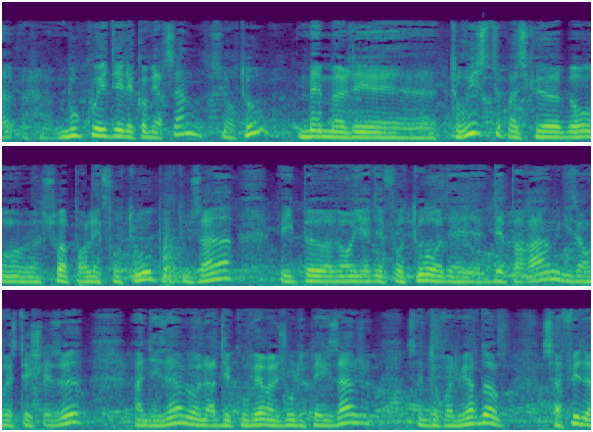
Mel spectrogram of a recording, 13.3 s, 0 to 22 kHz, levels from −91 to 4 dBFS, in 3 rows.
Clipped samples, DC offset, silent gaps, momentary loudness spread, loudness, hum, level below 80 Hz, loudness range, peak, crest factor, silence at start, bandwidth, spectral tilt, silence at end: under 0.1%; under 0.1%; none; 7 LU; -17 LUFS; none; -48 dBFS; 1 LU; -2 dBFS; 16 dB; 0 s; 13 kHz; -6 dB/octave; 0 s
